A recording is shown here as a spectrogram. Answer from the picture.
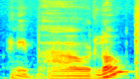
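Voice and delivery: slow low narration. A narrator's reading.

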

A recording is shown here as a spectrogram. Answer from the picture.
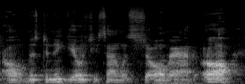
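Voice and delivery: ordinary delivery, nothing marked

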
